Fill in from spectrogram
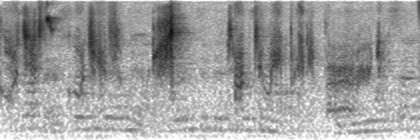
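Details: A pet budgerigar in an affectionate morning mood chatters non-stop in a thin, raspy, high voice, running mimicked phrases like "I love you", "hello baby" and "good boy" together between chirps.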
